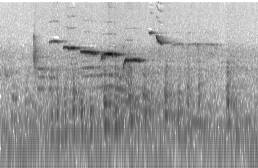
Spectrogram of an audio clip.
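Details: High, pure whistled song of a mountain tailorbird: a falling sequence of drawn-out notes, then a separate bright note sliding down. Soft clicks and faint lower sounds are heard around it.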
